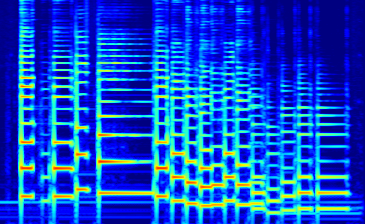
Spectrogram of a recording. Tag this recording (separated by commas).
Music, Musical instrument, Plucked string instrument, Guitar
